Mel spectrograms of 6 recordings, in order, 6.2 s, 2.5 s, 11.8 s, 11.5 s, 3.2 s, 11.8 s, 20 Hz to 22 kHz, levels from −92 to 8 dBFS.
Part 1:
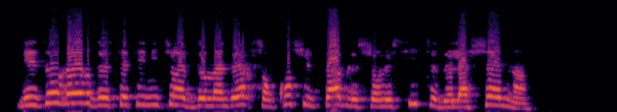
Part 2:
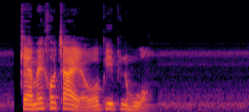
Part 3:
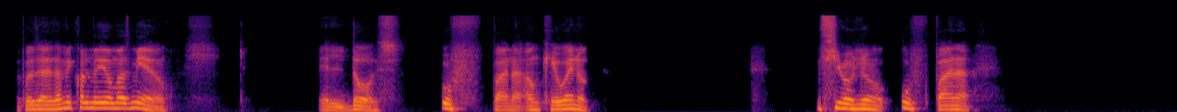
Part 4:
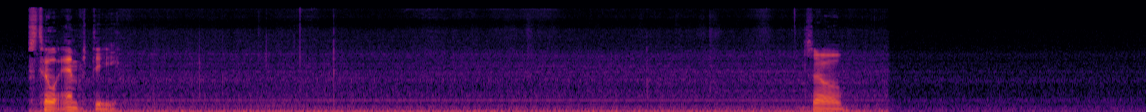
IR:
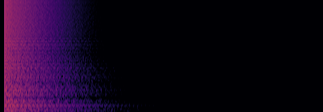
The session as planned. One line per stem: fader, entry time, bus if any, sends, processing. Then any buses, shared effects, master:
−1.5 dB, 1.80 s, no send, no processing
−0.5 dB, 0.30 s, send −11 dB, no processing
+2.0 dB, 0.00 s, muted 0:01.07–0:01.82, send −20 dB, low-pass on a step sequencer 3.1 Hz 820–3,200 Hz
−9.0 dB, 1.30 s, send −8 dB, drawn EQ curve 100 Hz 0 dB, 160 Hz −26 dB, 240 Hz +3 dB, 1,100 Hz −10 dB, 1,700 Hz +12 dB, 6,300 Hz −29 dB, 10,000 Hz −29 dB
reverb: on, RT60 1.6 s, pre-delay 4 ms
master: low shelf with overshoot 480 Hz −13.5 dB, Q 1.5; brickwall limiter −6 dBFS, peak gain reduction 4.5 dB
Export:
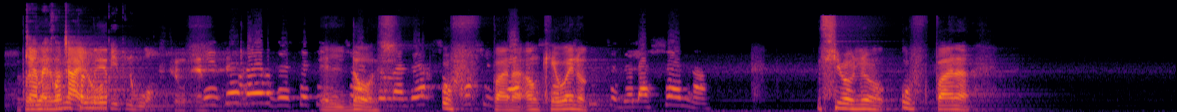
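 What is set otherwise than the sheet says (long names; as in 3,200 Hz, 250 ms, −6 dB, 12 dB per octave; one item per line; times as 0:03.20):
stem 2: entry 0.30 s → 0.05 s
stem 3: missing low-pass on a step sequencer 3.1 Hz 820–3,200 Hz
reverb return −7.0 dB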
